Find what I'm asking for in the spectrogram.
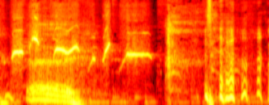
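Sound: person whistling a tune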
